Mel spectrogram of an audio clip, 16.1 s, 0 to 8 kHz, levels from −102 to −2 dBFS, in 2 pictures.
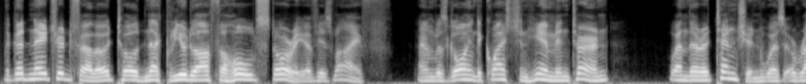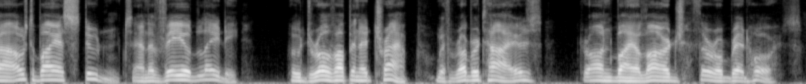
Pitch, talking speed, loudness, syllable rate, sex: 140 Hz, 170 wpm, -17 LUFS, 5.0 syllables/s, male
